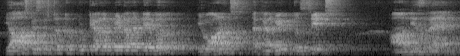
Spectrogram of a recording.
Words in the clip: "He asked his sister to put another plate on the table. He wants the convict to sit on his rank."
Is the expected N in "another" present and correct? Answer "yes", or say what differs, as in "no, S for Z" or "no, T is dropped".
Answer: no, N is dropped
